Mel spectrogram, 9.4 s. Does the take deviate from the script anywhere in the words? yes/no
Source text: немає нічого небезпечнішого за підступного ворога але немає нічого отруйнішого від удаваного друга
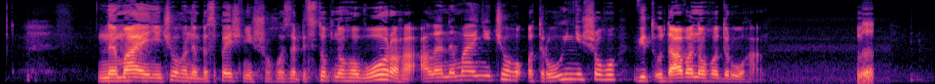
no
